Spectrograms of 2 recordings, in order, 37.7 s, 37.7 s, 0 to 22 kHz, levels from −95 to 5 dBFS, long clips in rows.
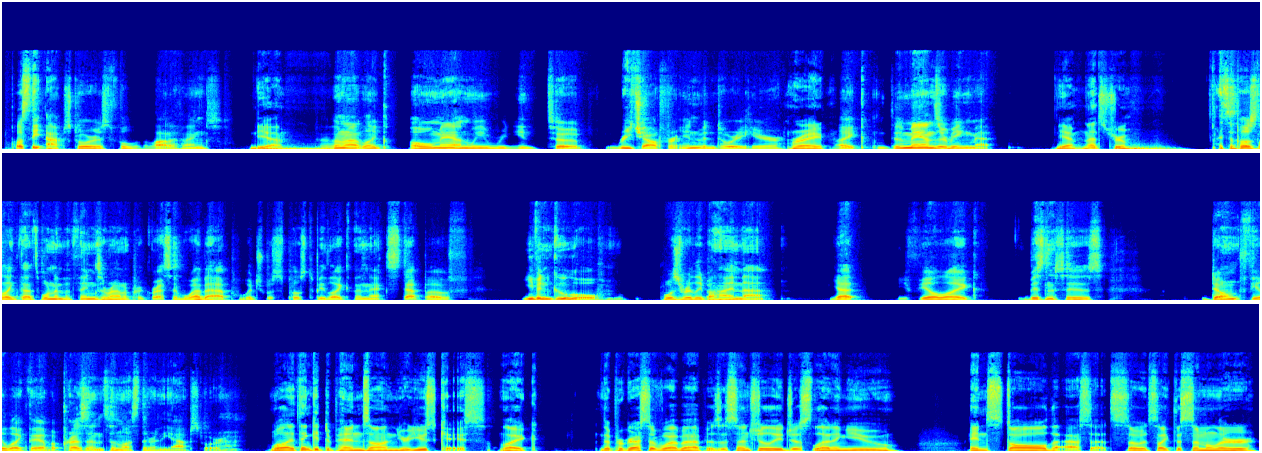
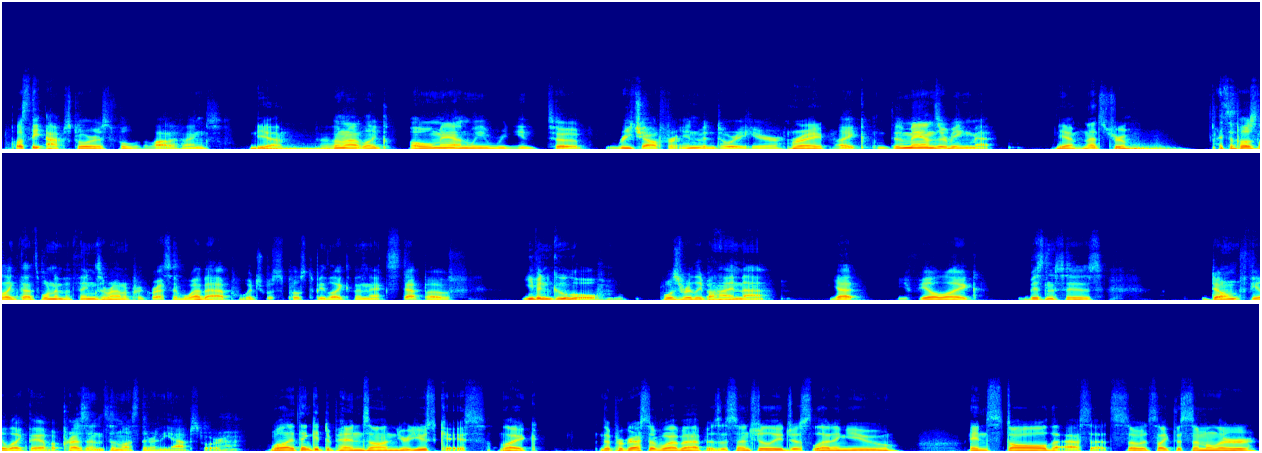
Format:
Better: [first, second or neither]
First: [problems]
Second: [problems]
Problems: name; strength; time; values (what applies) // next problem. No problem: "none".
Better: first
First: none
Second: muffled; very; fading above 3 kHz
